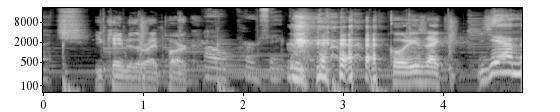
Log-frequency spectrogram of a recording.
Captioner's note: laughter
